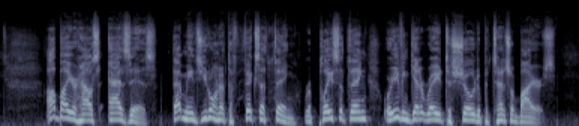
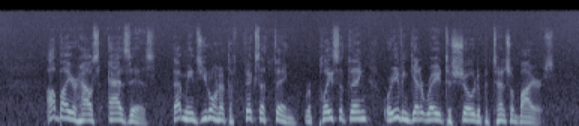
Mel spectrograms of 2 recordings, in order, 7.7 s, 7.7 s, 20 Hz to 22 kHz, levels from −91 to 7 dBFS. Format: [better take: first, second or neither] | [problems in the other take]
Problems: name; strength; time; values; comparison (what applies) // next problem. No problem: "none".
first | hiss; noticeable; throughout; 10 dB below the speech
